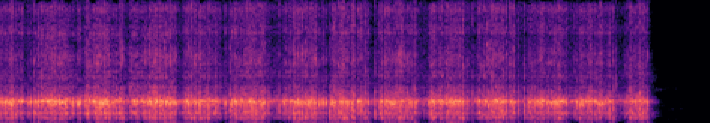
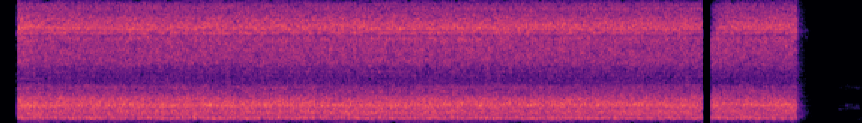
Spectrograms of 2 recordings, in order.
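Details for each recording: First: Damaged rolling bearing heard via structure-borne ultrasound, running with heavy friction: harsh crackling hiss with rough pulsing about three times a second, in contrast to a smooth-sounding good bearing. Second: this is a beding in a good condition you will hear it's just a nice smooth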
